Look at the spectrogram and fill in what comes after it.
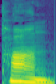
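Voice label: "tang4", Mandarin Chinese; Cours-de-Chinois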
